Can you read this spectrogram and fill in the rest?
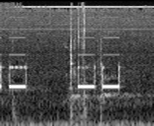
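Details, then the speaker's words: Short high electronic beeps over a quiet cabin in an ND Mazda Miata with key on: door-open warning chime, normal. "You can hear the beeping. That means the door is open, so it's beeping because of that."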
